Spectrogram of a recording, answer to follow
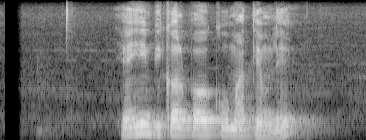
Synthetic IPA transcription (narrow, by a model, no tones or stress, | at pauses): jeɦĩbikʌlpʌkomad̪ʱjʌmle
